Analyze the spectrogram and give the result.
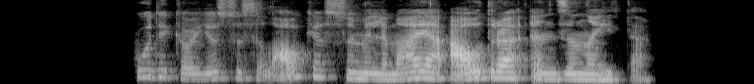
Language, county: Lithuanian, Tauragė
